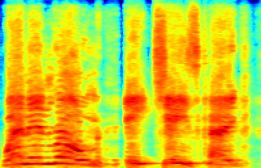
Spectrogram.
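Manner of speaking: theatrical, drawn-out movie-star declaration; Willem Dafoe. Acted. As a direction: deliver it like a grand punchline. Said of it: "and says".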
